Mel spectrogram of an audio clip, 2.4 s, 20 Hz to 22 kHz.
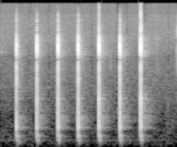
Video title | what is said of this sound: Air Jordan 11 Jubilee Anniversary Review and On Foot | you know the way it sounds when you tap it it's it's definitely plastic but it's hard plastic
